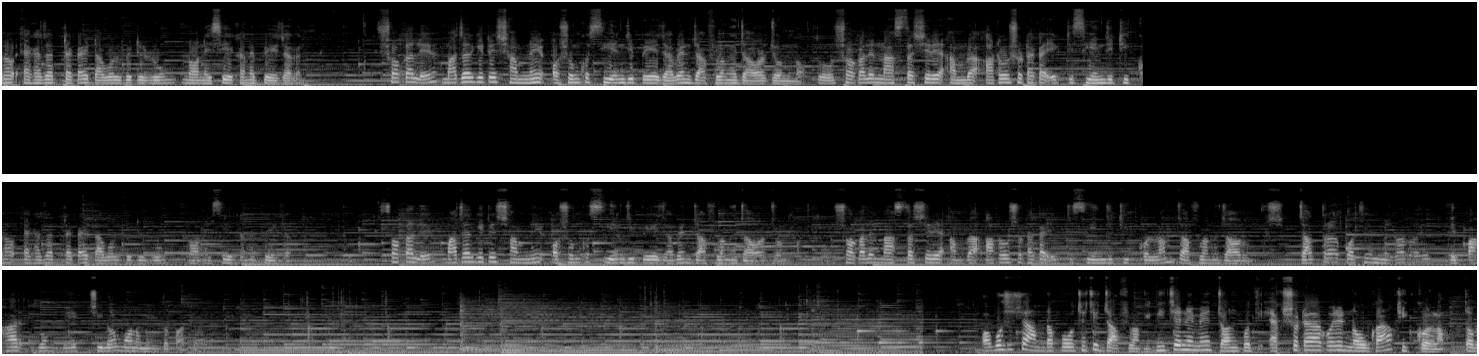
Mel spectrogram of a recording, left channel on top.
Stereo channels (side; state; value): left; drops out; at 11.5 s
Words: 1000 টাকায় ডাবল বেডের রুম নন এসি এখানে পেয়ে যাবেন। সকালে মাজার গেটের সামনে অসংখ্য সিএনজি পেয়ে যাবেন জাফলং এ যাওয়ার জন্য। তো সকালের নাস্তা সেরে আমরা 1800 টাকা একটি সিএনজি ঠিক করলাম জাফলং এ যাওয়ার উদ্দেশ্যে। যাত্রার পথে মেঘালয়ে এর পাহাড় এবং মেঘ ছিল মনোমুগ্ধকর। অবশেষে আমরা পৌঁছেছি জাফলং এ। নিচে নেমে জনপ্রতি 100 টাকা করে নৌকা ঠিক করলাম,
